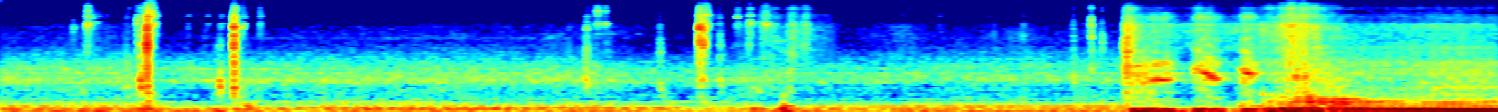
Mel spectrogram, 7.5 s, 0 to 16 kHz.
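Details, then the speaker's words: 1990 Honda CRX Si, first start after upgrade work including an Si gauge cluster: clicks and key handling, then the engine cranks, fires and quickly settles into an even idle; healthy start, it's alive. "Well guys, it's alive."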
